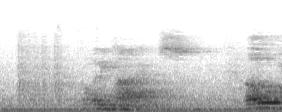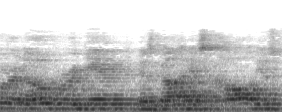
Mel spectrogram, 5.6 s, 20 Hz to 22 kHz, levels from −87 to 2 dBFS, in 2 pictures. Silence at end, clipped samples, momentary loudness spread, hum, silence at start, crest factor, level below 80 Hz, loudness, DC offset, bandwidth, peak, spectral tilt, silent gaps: 0 s; under 0.1%; 19 LU; 60 Hz at -35 dBFS; 0 s; 16 dB; -40 dBFS; -20 LUFS; under 0.1%; 7 kHz; -6 dBFS; -9 dB/octave; none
